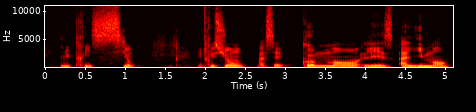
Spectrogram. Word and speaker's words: nutrition: Allez, donc ici, le vocabulaire, que l'on parle de nutrition, la nutrition, attention à la prononciation, hein, T-I-O-N est un S, nutrition.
